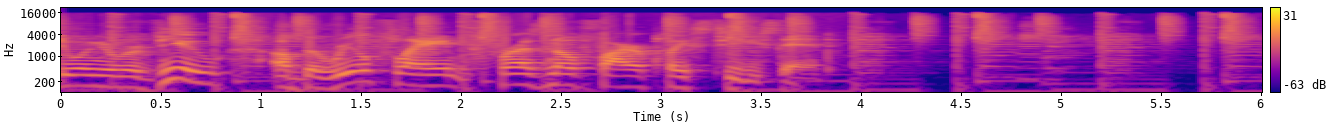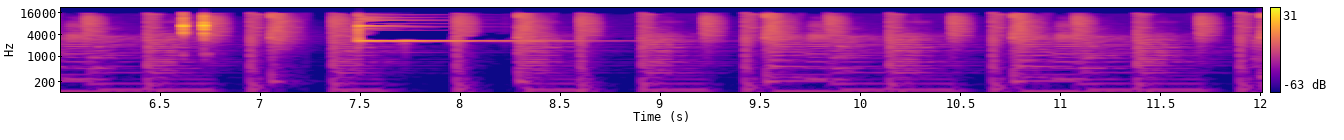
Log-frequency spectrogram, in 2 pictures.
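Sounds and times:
upbeat background music: 0.0s - 12.0s
double mouse click: 6.6s - 6.8s
bright notification ding: 7.5s - 8.8s.

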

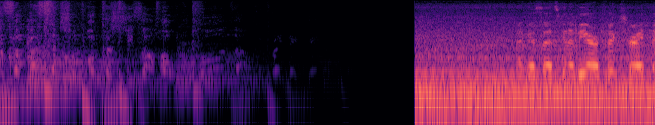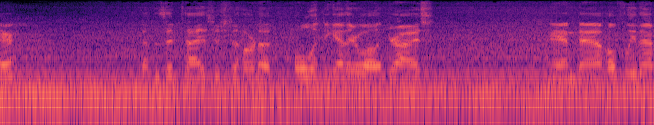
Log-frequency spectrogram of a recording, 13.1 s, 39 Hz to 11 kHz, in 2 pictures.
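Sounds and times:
engine running steadily: 4.2s - 13.0s
people talking: 5.2s - 6.8s, 7.9s - 10.9s, 12.0s - 13.0s.

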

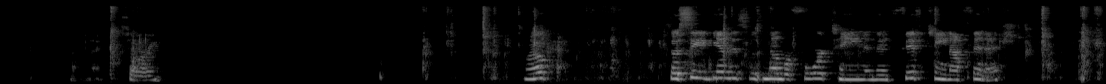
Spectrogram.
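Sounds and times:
woman speaking: 1.1s - 1.6s, 5.2s - 5.7s, 6.7s - 10.2s
packaging rustling: 4.5s - 8.0s.

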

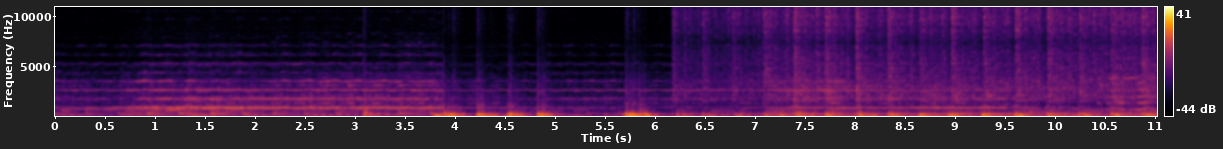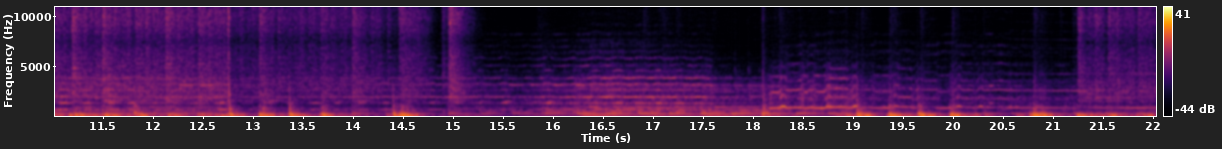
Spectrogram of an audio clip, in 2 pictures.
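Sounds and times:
barrel drums beaten fast: 3.1s - 5.1s, 5.7s - 15.3s, 19.0s - 22.0s
clashing hand cymbals: 6.2s - 15.3s.

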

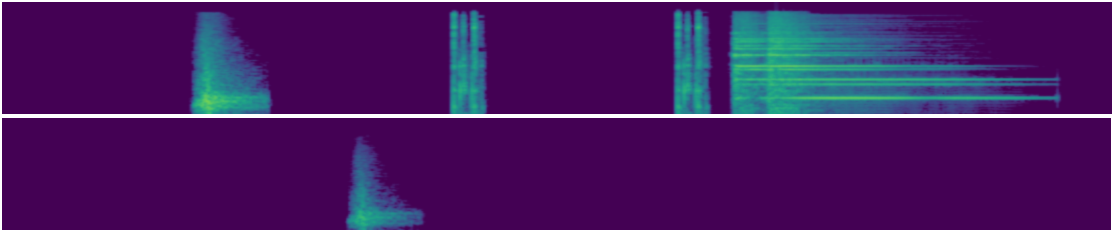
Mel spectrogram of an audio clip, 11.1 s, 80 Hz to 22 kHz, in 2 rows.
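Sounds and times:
notification bell ding: 3.7s - 5.3s.

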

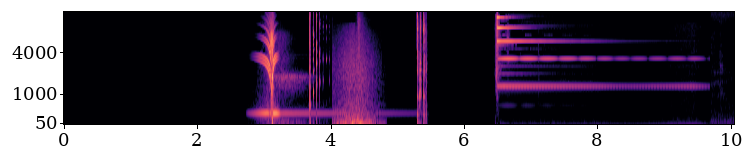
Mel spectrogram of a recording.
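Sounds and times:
bell ding: 6.5s - 9.7s.

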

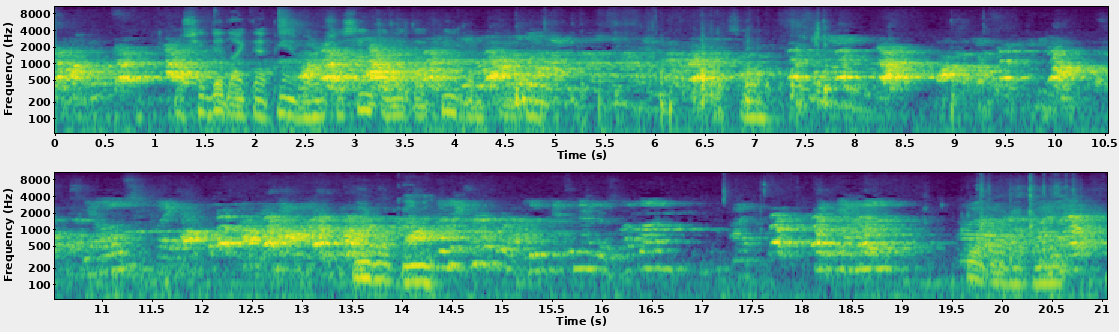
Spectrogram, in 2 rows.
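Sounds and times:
dogs barking and whining: 0.0s - 1.6s, 2.4s - 15.4s, 16.6s - 19.2s, 20.4s - 21.0s.

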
